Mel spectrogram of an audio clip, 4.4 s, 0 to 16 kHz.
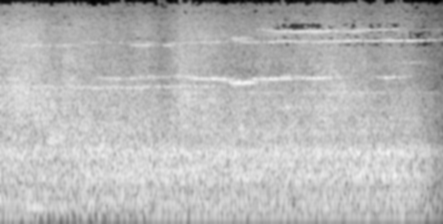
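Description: Yellow Network Rail HST, a class 43 diesel power car with Mk3 coaches, running slowly alongside a platform. A steady diesel hum sits under dense wheel-and-rail noise, with a faint high-pitched wheel squeal.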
